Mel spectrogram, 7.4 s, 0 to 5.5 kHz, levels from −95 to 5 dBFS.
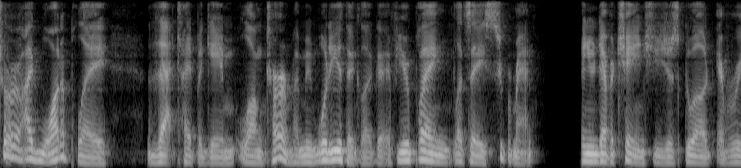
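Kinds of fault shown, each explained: No technical faults detected.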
